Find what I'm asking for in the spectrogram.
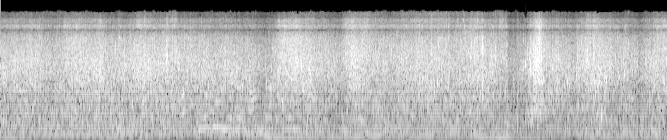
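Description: Fast-flowing floodwater of the Khalil river rushes at the Korangi causeway as a constant broadband roar mixed with wind buffeting the microphone, loud and steady throughout, with a faint low hum underneath.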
